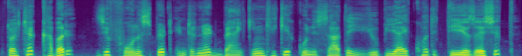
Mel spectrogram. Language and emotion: Kashmiri, surprised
